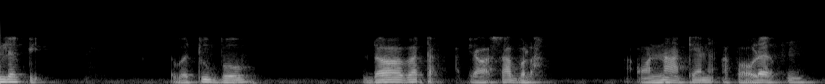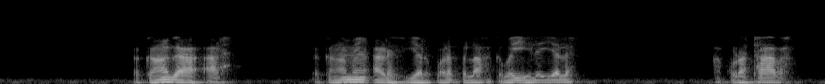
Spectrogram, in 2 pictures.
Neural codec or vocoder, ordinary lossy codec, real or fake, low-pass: none; Opus, 16 kbps; real; 3.6 kHz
